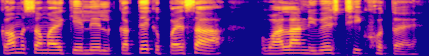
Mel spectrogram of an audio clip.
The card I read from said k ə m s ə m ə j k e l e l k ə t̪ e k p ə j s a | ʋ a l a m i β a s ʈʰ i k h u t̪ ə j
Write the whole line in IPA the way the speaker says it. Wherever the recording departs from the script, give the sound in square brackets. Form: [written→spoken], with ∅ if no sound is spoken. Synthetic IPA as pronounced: k ə m s ə m ə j k e l e l k ə t̪ e k p ə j s a | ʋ a l a [m→n] i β [a→e] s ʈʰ i k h [u→o] t̪ ə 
